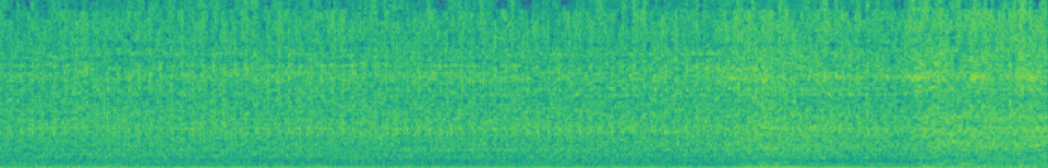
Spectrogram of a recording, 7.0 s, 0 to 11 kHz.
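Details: 1982 Buick Regal engine running for the first time in over 25 years: an even low idle rumble, then a brief steady rise in speed, with no knocks or misses; the smoke is spilled oil on the manifolds.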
